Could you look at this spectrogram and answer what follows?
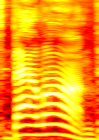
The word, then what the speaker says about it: Balaam: It's not Balaam, it's Balaam. This morning no one knows what Balaam is, so he's Balaam.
